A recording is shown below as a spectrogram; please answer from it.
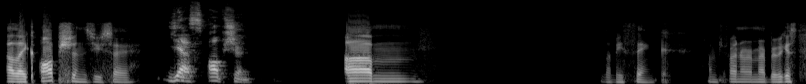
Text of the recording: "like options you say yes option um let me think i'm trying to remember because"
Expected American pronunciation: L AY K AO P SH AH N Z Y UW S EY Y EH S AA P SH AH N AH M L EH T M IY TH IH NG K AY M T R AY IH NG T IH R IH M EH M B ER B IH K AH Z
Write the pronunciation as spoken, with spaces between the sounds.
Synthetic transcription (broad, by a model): L AY K AO P SH AH N Z Y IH S EY Y EH S AA P SH AH N AH M L EH T M IY TH IH NG K AY M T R AY IH NG T IH R IH M EH M B ER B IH K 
